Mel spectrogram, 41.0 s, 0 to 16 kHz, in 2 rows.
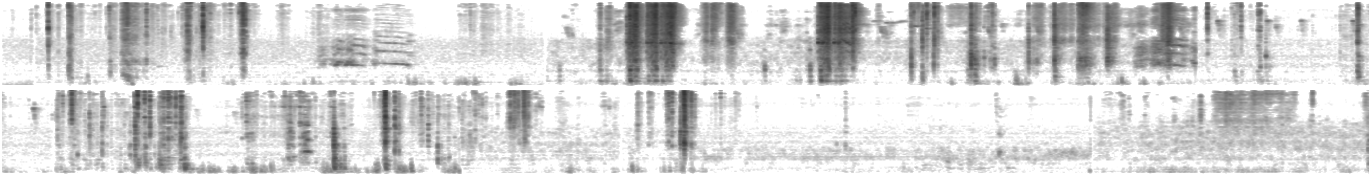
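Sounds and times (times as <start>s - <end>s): hard plastic scraping: 21.3s - 28.5s.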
